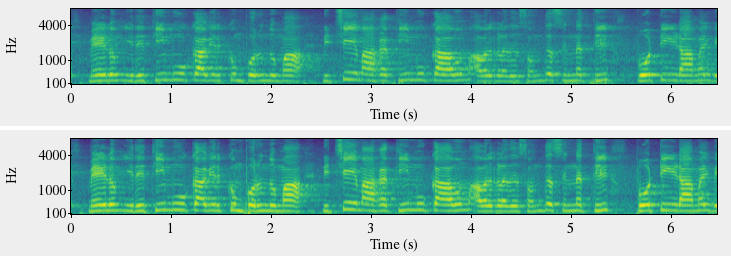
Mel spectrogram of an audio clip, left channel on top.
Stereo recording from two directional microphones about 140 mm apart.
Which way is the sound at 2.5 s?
35° right (ahead or behind).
